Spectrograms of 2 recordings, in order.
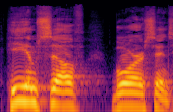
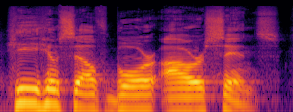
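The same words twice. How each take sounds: First: "himself" leaned on, then falling; stress on himself. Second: Slow scripture reading. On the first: Preacher stressing that he bore sins alone, weight on "himself". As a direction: hit "himself" firmly in the line. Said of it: "The emphatic personal pronoun indicates". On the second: Preacher reading the verse to the congregation, slow and solemn. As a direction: read slowly, each word weighed. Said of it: "here is emphatic". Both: Shown as a demonstration.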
